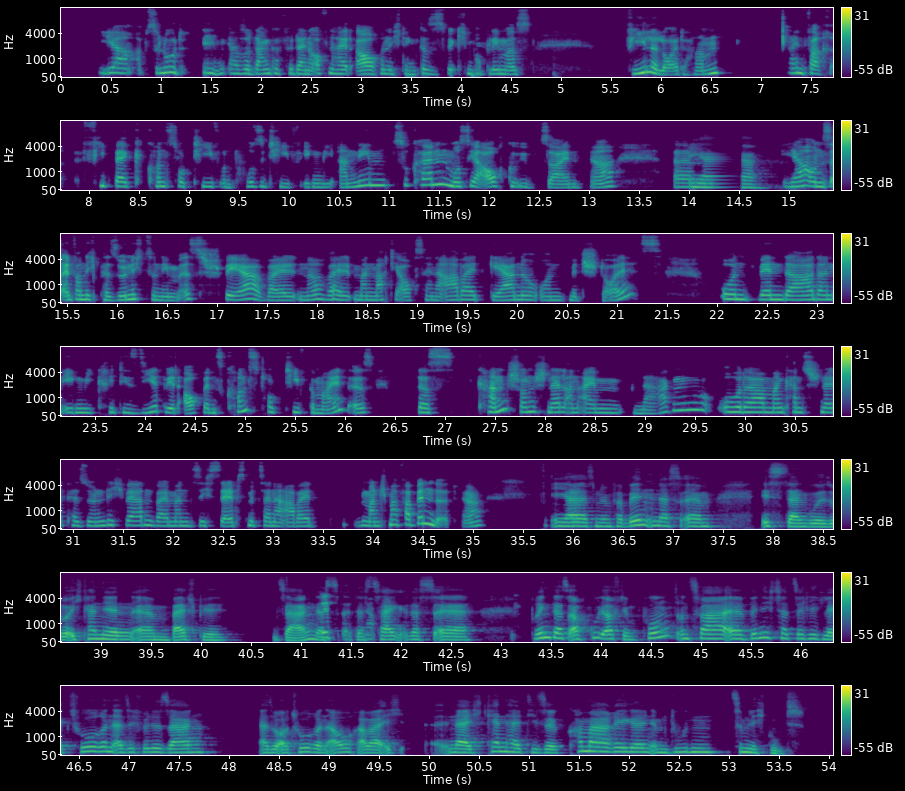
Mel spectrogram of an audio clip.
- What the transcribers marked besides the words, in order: throat clearing; tapping; distorted speech; other background noise; unintelligible speech
- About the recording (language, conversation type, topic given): German, advice, Wie kann ich Feedback annehmen, ohne mich persönlich verletzt zu fühlen?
